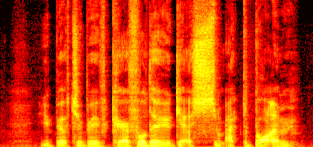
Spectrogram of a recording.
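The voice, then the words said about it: Poor Scottish accent impression. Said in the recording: “coming from Sean Connery ... That was terrible ... it's not as roguish as it really needs to be”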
